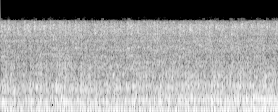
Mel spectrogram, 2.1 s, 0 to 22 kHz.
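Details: 1959 Chevy Viking 60 car hauler with a 396 big-block V8 running on a racing fuel cell, idling steadily with a smooth low rumble and no knocks, misses or ticks. Oil pressure is good.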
